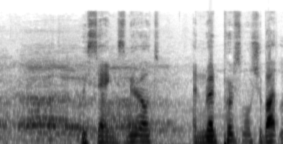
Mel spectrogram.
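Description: A young man sings loudly close by.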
